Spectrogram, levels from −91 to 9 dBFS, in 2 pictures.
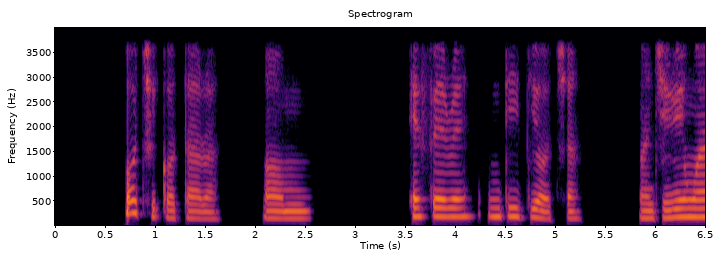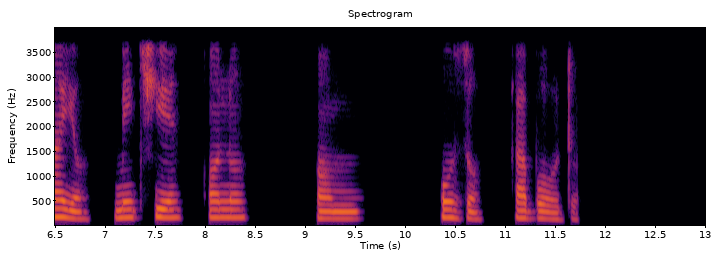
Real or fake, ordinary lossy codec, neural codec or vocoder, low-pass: real; none; none; 3.6 kHz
